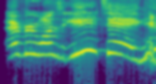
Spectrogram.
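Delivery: high, loud, laughing complaint; exasperated laughing outcry. Real, not acted. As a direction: cry out while laughing. Jealous that others are eating.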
